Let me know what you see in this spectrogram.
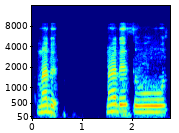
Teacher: காஃப் பா ஜீம் தால் இந்த 5 லெட்டருக்கு சுக்கூன் வரும்போது மட்டும் நம்ம என்ன செய்வோம் அசைச்சு ஓதுவோன்றதை நம்ம பார்த்துக்கலாம் அல்ஹம்துலில்லாஹ். இப்போ இங்க பேக்கு சுக்கூன் செய்யப்பட்டிருக்கு. ஸோ நம்ம அசைச்சு மபசூஸ் அப்படி ஓதுறோம் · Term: கல்கலாவுடைய சட்டம்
